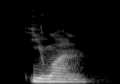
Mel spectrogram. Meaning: a male given name from Hebrew, equivalent to English John
- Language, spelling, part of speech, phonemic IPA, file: Romanian, Ioan, proper noun, /joˈan/, LL-Q7913 (ron)-Ioan.wav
